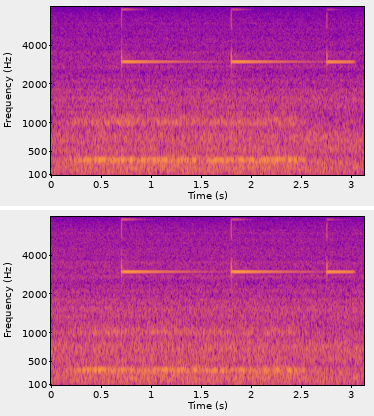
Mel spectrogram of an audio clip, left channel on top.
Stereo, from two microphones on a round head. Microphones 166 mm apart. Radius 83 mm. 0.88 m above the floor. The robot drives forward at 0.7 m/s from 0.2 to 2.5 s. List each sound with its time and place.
0.7 s a bicycle bell: 15° right (ahead or behind)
